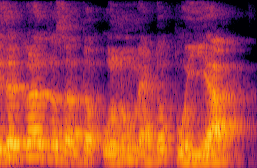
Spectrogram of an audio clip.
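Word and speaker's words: onomatopoeia: तसा उच्चार करा लागल जनरली त्याचा उच्चार हा ओनोमॅटो पिय असा त्याचा उच्चार आहे तर मग पण चिव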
